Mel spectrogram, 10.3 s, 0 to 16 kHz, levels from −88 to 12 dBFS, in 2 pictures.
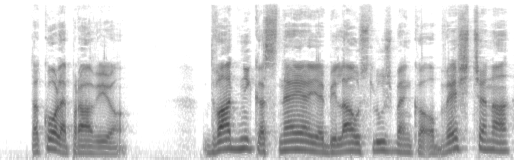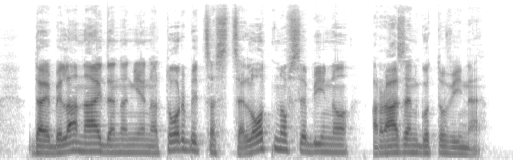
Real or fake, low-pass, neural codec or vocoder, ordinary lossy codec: real; 14.4 kHz; none; AAC, 64 kbps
